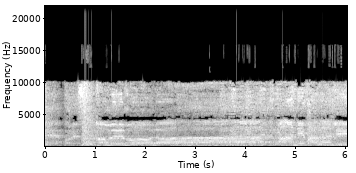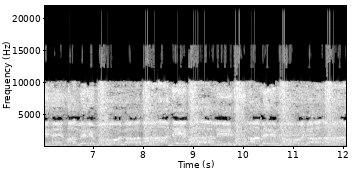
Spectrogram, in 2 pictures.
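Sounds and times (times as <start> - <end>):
person singing devotional chant: 0.0 - 12.0
low thuds: 5.6 - 12.0.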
